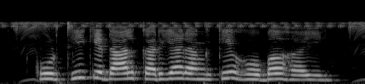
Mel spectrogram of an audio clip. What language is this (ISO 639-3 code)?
mag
